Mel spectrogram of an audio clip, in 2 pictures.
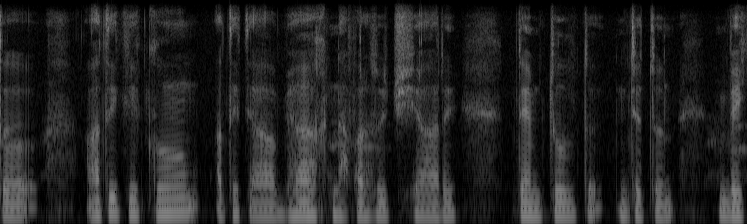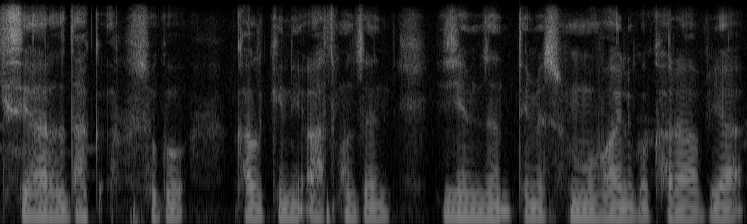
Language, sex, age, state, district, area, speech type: Kashmiri, male, 45-60, Jammu and Kashmir, Bandipora, rural, spontaneous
